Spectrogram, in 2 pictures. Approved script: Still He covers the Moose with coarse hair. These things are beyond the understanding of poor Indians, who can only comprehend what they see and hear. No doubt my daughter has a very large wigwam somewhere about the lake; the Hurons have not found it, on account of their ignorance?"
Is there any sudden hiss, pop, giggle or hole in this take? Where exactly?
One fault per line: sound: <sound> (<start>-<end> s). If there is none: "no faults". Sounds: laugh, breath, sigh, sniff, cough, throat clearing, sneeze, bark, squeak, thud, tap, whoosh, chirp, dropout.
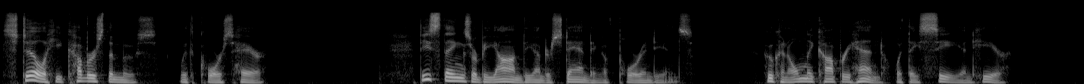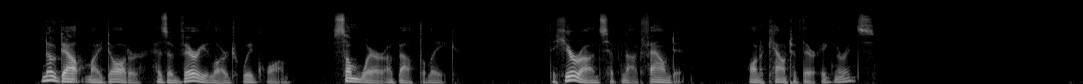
no faults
